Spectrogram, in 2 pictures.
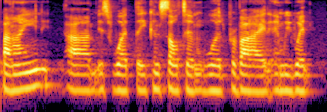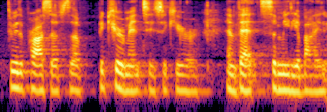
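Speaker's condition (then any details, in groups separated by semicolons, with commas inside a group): No condition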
